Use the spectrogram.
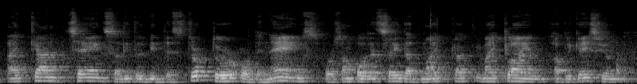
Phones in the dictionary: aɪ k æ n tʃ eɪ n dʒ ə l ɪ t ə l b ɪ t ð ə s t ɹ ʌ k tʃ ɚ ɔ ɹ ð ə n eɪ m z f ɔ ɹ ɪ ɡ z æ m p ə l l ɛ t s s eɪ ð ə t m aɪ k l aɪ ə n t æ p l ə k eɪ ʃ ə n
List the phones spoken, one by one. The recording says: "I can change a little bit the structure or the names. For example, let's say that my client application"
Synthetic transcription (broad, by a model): aɪ k æ n tʃ eɪ n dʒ ə l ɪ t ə l b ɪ t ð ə s t ɹ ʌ k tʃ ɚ ɔ ɹ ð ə n eɪ m s f ɔ ɹ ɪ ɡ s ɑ m p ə l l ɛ t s s eɪ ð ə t m aɪ k l aɪ ə n t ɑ p l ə k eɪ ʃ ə n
